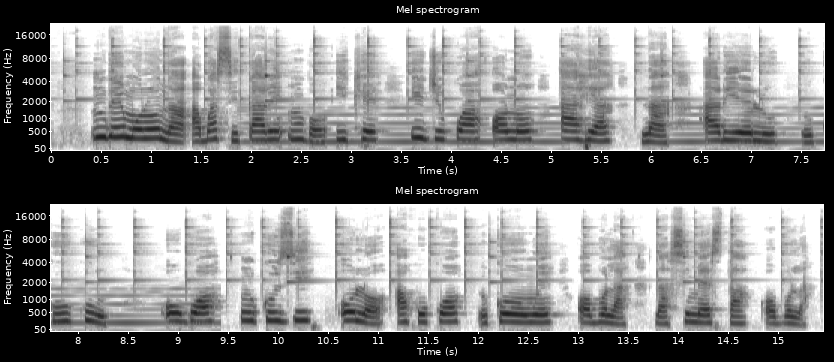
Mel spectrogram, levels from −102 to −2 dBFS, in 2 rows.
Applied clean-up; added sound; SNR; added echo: none; Organ + Glass; 19 dB; none.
